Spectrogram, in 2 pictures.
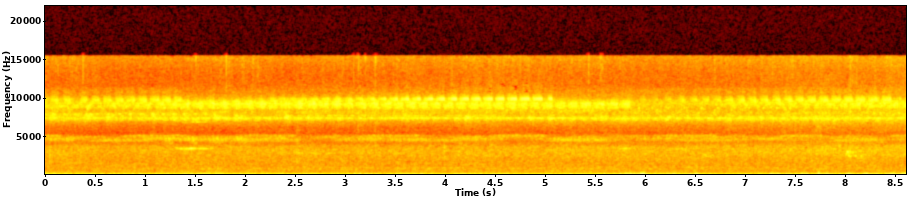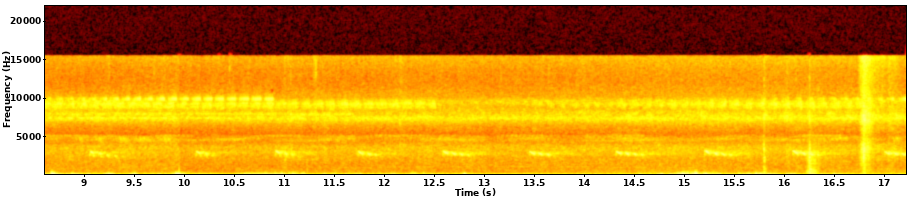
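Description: Wind rumbling on the microphone with a few dull thumps, under a steady faint high-pitched insect drone. From about halfway through, a short falling chirp repeats about twice a second.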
